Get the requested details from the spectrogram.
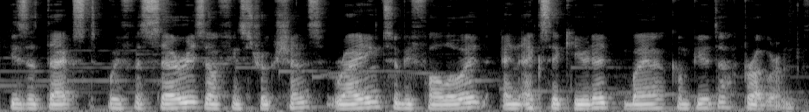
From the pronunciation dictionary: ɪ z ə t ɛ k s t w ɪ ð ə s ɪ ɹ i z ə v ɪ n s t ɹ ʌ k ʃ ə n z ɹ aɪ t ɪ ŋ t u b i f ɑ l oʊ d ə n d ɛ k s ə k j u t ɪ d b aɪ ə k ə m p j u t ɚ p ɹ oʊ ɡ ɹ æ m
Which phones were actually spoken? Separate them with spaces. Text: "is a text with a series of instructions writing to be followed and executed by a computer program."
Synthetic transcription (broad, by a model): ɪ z ə t ɛ k s t w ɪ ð ə s ɪ ɹ i z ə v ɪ n s t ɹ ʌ k ʃ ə n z ɹ aɪ t ɪ ŋ t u b i f ɑ l oʊ d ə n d ɛ k s ə k j u t ɪ d b aɪ ə k ə m p j u t ɚ p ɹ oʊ ɡ ɹ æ m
